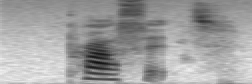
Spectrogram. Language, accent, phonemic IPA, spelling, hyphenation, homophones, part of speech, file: English, US, /ˈpɹɑfɪts/, profits, prof‧its, prophets, noun / verb, En-us-profits.ogg
- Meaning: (noun) plural of profit; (verb) third-person singular simple present indicative of profit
